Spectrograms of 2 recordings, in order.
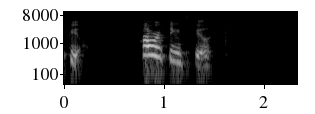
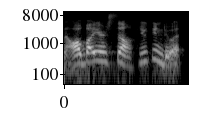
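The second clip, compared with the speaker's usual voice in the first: usual speaking voice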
